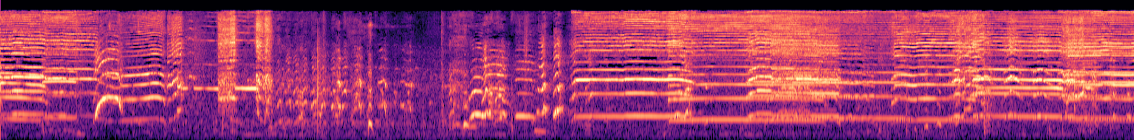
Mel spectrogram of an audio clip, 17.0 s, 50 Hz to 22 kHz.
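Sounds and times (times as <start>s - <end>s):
kazoos buzzing: 0.0s - 5.3s, 7.9s - 17.0s.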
